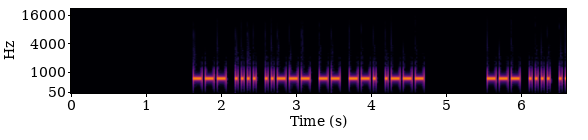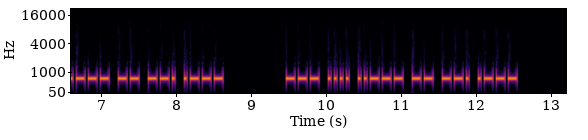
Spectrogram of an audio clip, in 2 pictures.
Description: Morse code, heard as a keyed tone, about 30 wpm, 700 Hz. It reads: OH2MGJ OH2MGJ OH2MGJ
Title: DXCC-100 Call Signs - 6 Characters - Repeated 3x - 30wpm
